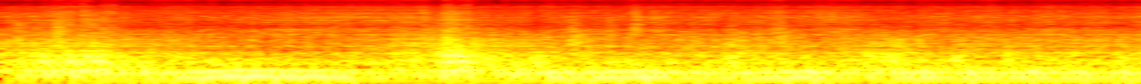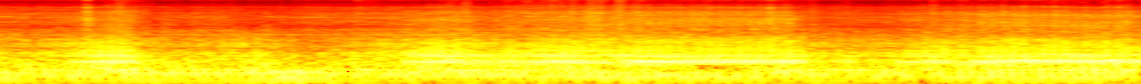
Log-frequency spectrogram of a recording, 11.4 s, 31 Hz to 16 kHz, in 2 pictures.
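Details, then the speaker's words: BMW Z3 engine long sat: uneven lumpy running with irregular stumbles and surging low hum, never settles; misfire, owner suspects plug/coil issue, hopes it clears with running. "I'm seeing the plug issue the coil issue yes that is what I'm seeing right now"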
